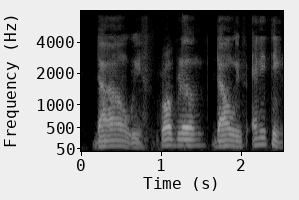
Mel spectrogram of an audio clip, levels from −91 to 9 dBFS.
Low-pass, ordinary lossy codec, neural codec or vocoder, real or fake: 7.2 kHz; AAC, 32 kbps; codec, 16 kHz, 4 kbps, FreqCodec, smaller model; fake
